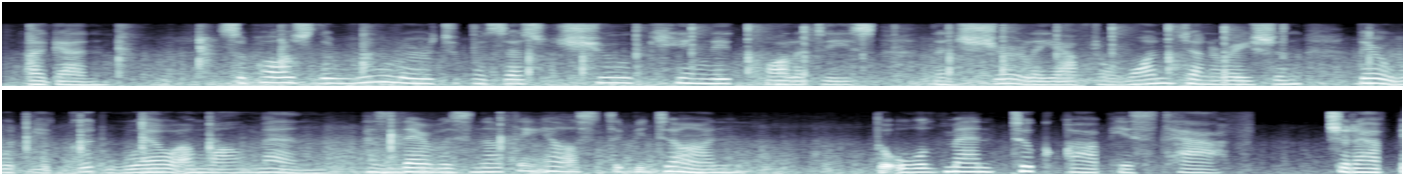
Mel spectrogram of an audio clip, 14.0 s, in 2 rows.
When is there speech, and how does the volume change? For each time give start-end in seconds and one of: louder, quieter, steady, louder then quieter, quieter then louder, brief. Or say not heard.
0.0-13.9 steady.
